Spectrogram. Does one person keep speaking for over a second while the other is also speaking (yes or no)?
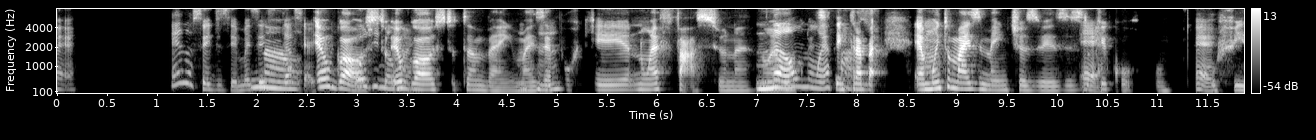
yes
